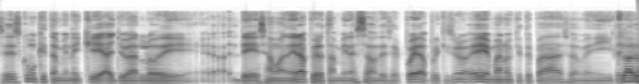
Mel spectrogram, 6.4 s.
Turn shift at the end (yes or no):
yes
